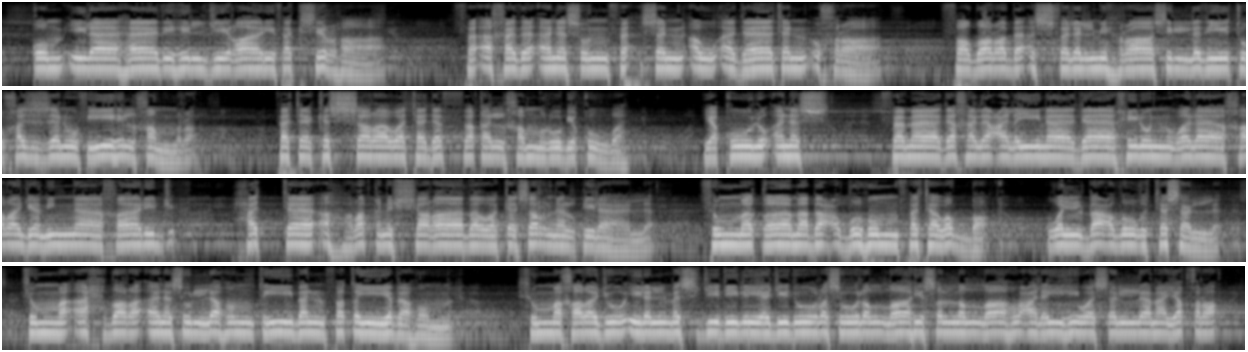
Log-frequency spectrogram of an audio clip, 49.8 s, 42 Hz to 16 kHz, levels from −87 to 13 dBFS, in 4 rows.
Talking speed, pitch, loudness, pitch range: 75 wpm, 150 Hz, -15 LUFS, 145-150 Hz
